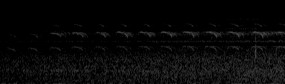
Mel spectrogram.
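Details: Eurasian hobby nestlings, close to fledging and hungry as their parents bring food, give thin, high, rising-falling squeals that come quickly and overlap, over a steady hiss of outdoor noise.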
